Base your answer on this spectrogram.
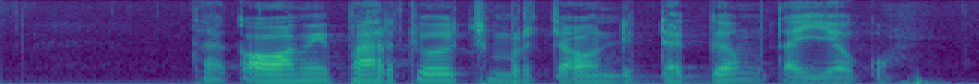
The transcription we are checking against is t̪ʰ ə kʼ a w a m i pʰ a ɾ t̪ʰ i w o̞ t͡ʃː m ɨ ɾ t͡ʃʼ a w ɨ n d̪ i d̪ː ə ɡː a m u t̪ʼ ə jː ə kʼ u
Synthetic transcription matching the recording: t̪ʰ ə kʼ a w a m i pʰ a ɾ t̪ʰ i w o̞ t͡ʃː m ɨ ɾ t͡ʃʼ a w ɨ n d̪ i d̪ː ə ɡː ə m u t̪ʼ ə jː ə kʼ u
